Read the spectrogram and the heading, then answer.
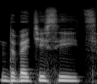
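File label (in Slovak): "dvetisíc", Slovak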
